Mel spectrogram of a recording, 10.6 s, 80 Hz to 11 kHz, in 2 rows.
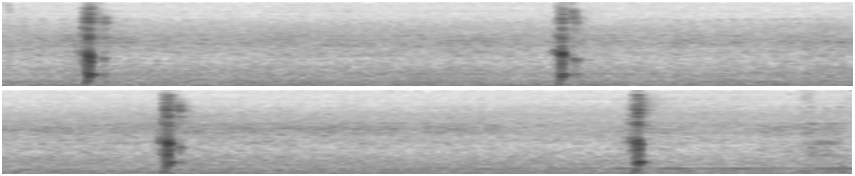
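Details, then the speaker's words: Four sharp, brief hiccups about every three seconds over low outdoor rumble at sunrise by the coast, from an adult with intractable daily hiccups, choking spasms, burps and developing achalasia since December 2015. "I thought I'd let you enjoy some of uh my morning meditation that I come on through the roof and uh enjoy the sunrise while I'm hicoping."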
